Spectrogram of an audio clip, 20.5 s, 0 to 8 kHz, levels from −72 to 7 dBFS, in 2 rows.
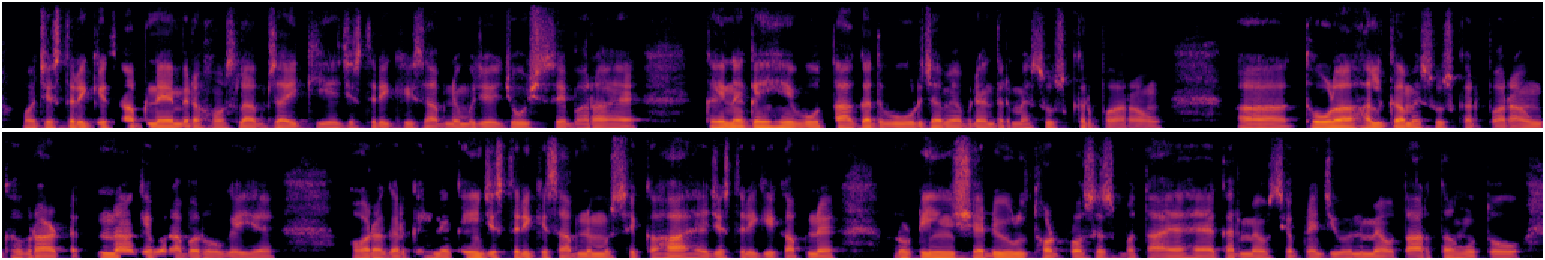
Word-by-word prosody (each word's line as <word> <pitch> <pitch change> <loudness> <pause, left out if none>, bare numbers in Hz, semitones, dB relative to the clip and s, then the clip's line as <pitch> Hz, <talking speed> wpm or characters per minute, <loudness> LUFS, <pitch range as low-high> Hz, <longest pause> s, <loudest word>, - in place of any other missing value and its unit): और 105 - -1
जिस 105 +1 -1
तरीक़े 115 0 +2
से 100 - -1
आपने 105 +1 +4
मेरा 105 0 +1
हौसला-अफ़ज़ाई 100 +1 0
की 100 - -5
है, 100 - -2
जिस 100 +1 -5
तरीक़े 105 0 -3
से 100 - -4
आपने 100 0 -2
मुझे 100 0 -1
जोश 100 -1 +1
से 100 - 0
भरा 100 +2 0
है, 95 0 -1 0.5
कहीं 115 0 +4
न 130 +1 +5
कहीं 115 -1 +4
वो 110 +1 +1
ताकत, 105 0 +3
वो 105 0 0
ऊर्जा 105 +1 +1
मैं 105 0 0
अपने 100 0 -2
अंदर 100 +2 -3
महसूस 95 - -3
कर - - -4
पा 90 - -1
रहा 90 0 -4
हूँ। 90 +1 -5 0.5
अ, 95 -2 +1
थोड़ा 110 -1 +7
हल्का 115 +2 +4
महसूस 105 -3 -1
कर - - -3
पा 95 - 0
रहा 95 0 0
हूँ, 100 +1 0
घबराहट 105 0 0 0.2
ना 110 -1 +4
के 110 - +2
बराबर 100 0 0
हो 95 -1 -2
गयी 95 0 -2
है, 100 -1 -3 0.5
और 105 -1 +1
अगर 100 +1 0
कहीं 95 - -9
न - - +1
कहीं 110 0 +3
जिस 105 +1 0
तरीक़े 110 -1 +1
से 105 - 0
आपने 100 0 0
मुझसे 95 -1 0
कहा 100 +1 +4
है, 95 0 -2
जिस 100 0 -1
तरीक़े 100 -1 -1
का - - -1
आपने 95 0 0 0.4
रूटीन, 105 +1 +2
शेड्यूल, 105 0 +2
थॉट 100 -3 +1
प्रोसेस 100 0 0
बताया 95 0 0
है, 95 0 +1
अगर 100 0 -3
मैं 95 - +1
उसे 95 0 -2
अपने 100 - -4
जीवन 95 0 -2
में - - +2
उतारता 90 +3 -1
हूँ, 105 0 -2
तो 95 -1 -2
100 Hz, 230 wpm, -24 LUFS, 95-105 Hz, 0.5 s, थोड़ा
